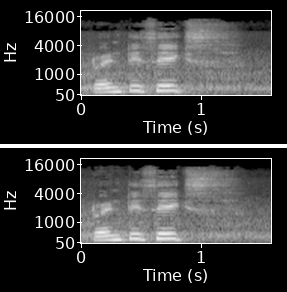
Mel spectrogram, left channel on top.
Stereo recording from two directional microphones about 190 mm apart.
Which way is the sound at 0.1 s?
60° right (ahead or behind).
